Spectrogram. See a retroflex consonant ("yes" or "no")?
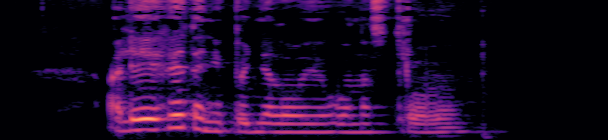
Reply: no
